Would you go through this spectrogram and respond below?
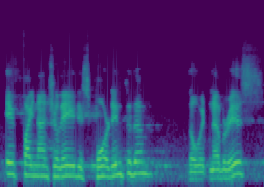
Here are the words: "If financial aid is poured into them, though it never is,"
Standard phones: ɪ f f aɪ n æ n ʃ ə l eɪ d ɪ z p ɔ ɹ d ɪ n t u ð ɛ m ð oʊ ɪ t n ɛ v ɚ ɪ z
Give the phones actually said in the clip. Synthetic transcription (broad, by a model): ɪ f f aɪ n æ n ʃ ə l eɪ d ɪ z p ɔ ɹ d ɪ n t u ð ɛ m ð oʊ ɪ t n ɛ v ɚ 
